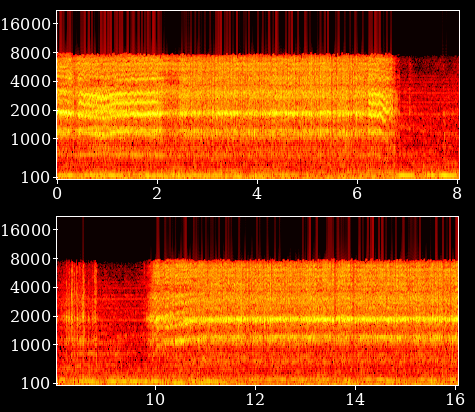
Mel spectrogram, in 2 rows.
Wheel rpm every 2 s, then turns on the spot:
160, 160, 160, 50, 10, 140, 160, 160.
6-8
